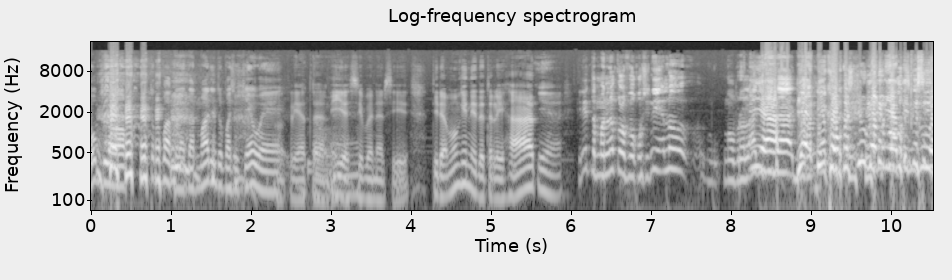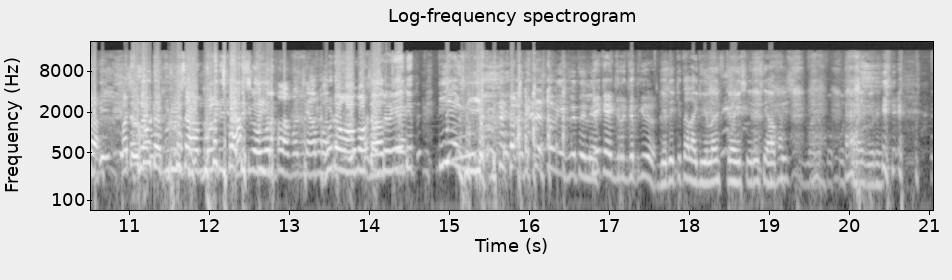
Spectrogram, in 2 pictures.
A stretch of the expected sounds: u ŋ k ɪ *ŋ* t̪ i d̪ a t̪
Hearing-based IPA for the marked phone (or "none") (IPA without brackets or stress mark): n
